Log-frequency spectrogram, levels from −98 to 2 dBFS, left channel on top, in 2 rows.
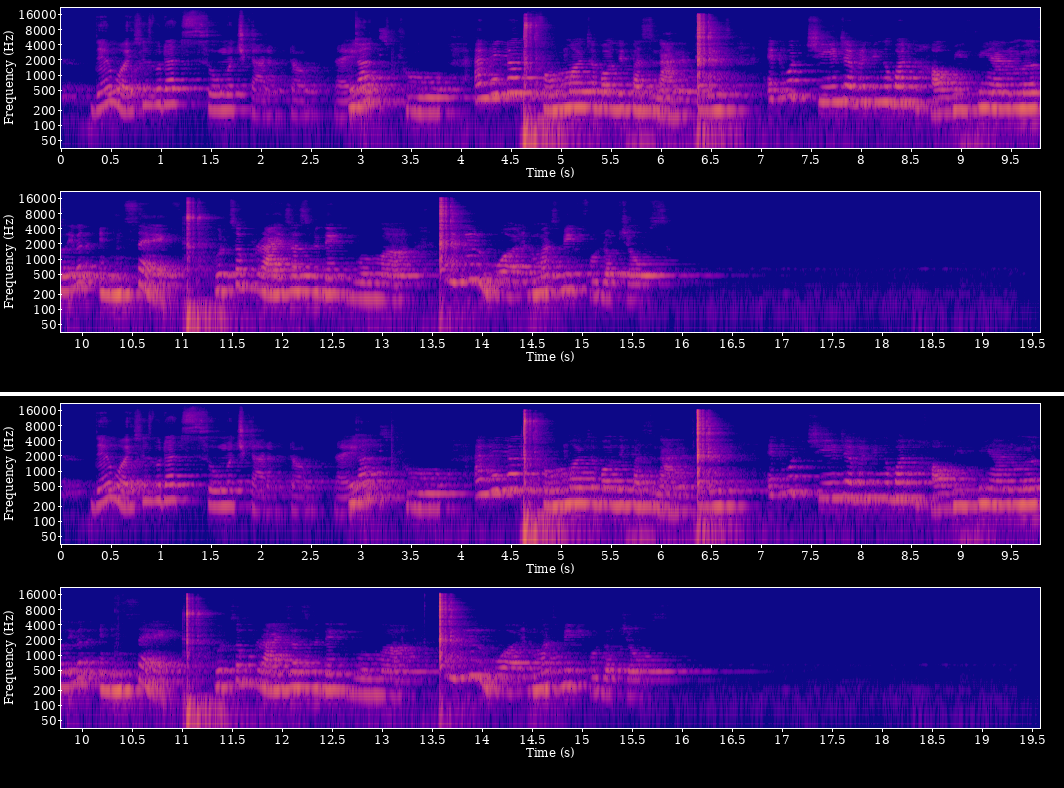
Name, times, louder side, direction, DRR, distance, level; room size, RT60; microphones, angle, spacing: voice 1, 0.3-3.0, left 1 dB, ahead, 1.0 m, -54 dB
voice 2, 2.9-10.9 11.3-13.3 13.6-15.8, left 2 dB, 45° left, 0.9 m, -50 dB
sound 1, 3.1-13.6, right 5 dB, 40° right, 1.7 m, -51 dB
19.5 x 10.0 x 5.6 m
head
